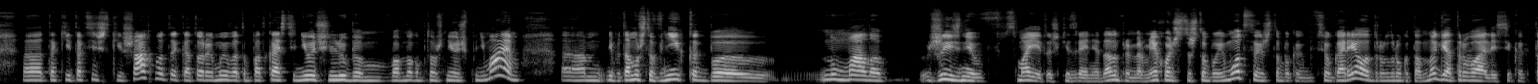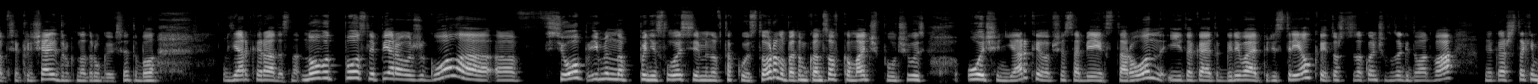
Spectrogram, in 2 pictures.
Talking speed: 200 wpm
